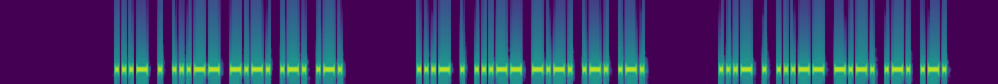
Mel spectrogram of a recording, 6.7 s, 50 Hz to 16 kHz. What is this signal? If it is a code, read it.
Morse code, heard as a keyed tone, about 51 wpm, 700 Hz. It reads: VE3CRR VE3CRR VE3CRR
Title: DXCC-100 Call Signs - 6 Characters - Repeated 3x - 50wpm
